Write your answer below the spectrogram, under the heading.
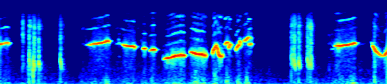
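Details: Captive white-rumped shama song: steady whistled notes, rough rasping bursts, and a quick run of looping, rising and falling whistles, ending with a drawn whistle and a dipping note.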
